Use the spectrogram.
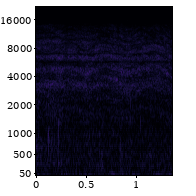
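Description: Cooking spray hisses steadily from an aerosol can onto a 9 by 13 inch glass baking dish, a continuous close, bright spray lasting the whole moment with no talk.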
